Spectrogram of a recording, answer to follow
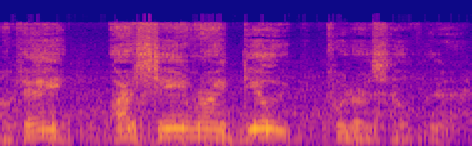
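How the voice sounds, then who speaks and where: In an American accent, a fairly high-pitched man speaks at a moderate pace amid noticeable background noise and audible room echo. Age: 40s. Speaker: ex-convict giving religious testimony. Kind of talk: testimony. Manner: halting, many repetitions.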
